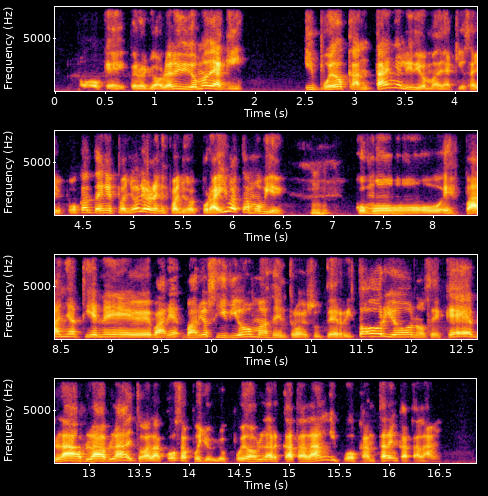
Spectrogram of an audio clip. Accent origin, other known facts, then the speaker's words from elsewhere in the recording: Venezuela; now in Spain; yo soy venezolano, yo no molesto a nadie, tengo mi pasaporte de Venezuela en regla, mi permiso de residencia y de trabajo en regla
